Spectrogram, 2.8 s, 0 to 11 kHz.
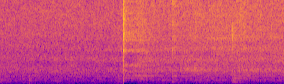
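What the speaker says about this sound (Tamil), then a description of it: "ஒரு 2 நிமிஷம் மாங்காய் வந்து நல்லா எண்ணெயில் வதக்கிக்கலாம்" Raw mango pieces sauté in hot oil in a home kitchen pan, giving a steady soft sizzle with a sharp utensil click near the middle and a couple of faint stirring taps.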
